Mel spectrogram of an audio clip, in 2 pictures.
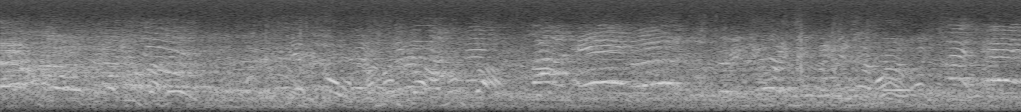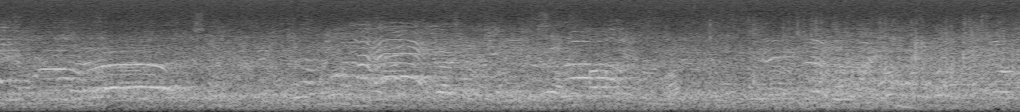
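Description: A crowd of spectators shouting and talking over one another, a dense steady babble of many voices with no single clear speaker.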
